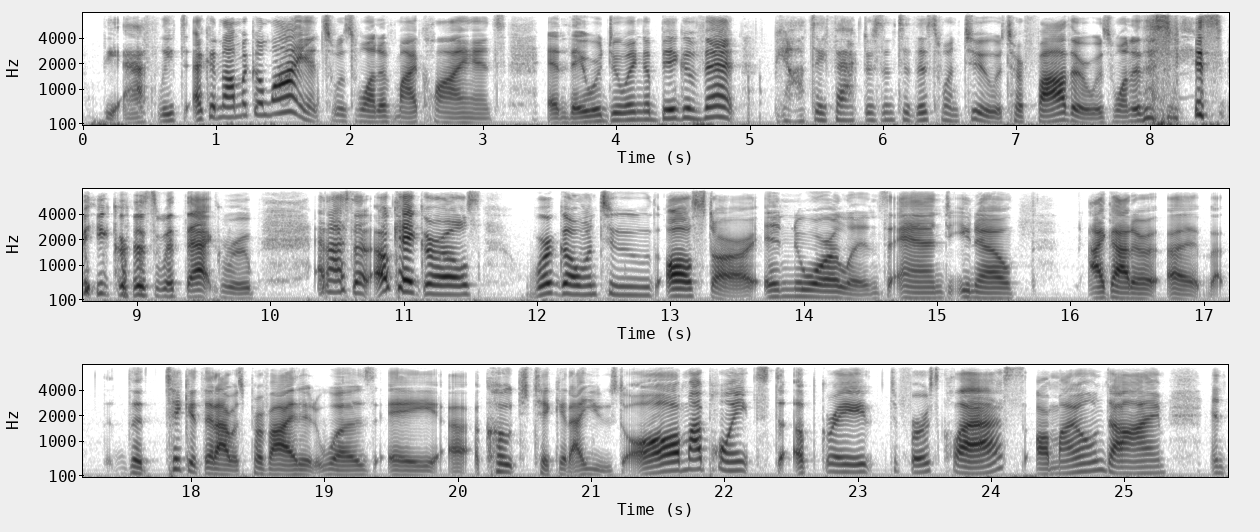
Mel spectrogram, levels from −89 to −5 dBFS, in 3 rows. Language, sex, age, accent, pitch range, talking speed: English, female, 40-59, American, 140-210 Hz, 180 wpm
